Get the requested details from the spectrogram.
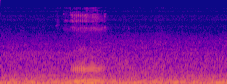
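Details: Sleeping pug, small flat-faced dog, with very loud snoring: one loud, rumbling snore on the in-breath over steady room noise; snoring.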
